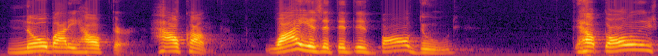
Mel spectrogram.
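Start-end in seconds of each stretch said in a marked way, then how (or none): none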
